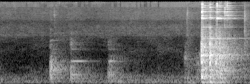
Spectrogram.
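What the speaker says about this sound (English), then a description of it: "we're going to take this shrimp out" Cooked shrimp are lifted from a skillet with a utensil, giving a few light clinks against the pan, then a louder burst of scraping and sizzle near the end.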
